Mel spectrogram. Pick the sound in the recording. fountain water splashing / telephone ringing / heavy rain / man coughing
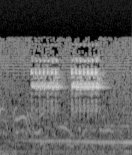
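telephone ringing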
